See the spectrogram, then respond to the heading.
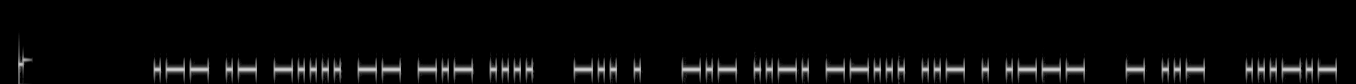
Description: Morse code, heard as a keyed tone, about 20 wpm, 700 Hz. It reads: WA6MKH DE KF7UEJ TU <SK>
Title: K1USN SST QSO Practice 20wpm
